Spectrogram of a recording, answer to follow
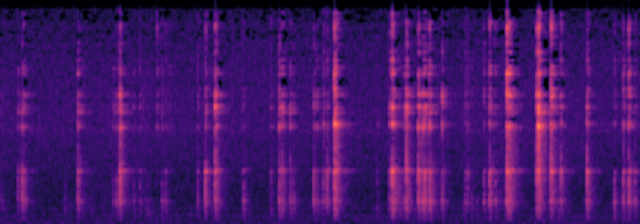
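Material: Ceramic.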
